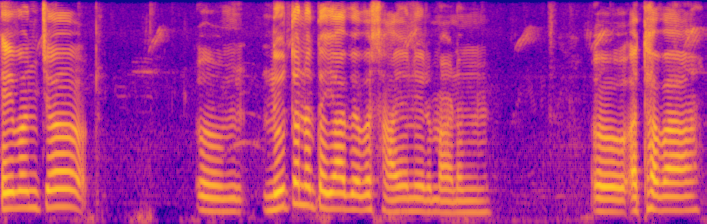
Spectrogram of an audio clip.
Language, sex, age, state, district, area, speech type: Sanskrit, male, 18-30, Maharashtra, Buldhana, urban, spontaneous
